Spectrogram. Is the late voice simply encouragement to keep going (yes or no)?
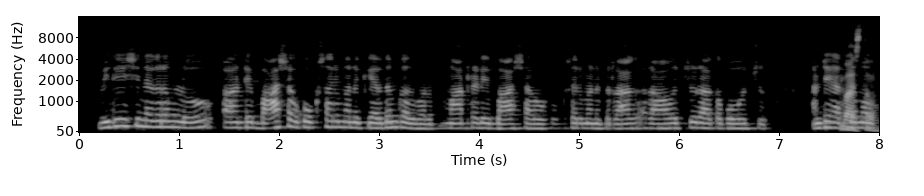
yes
